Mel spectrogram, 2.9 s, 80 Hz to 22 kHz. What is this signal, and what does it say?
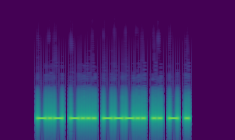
Morse code, heard as a keyed tone, about 34 wpm, 700 Hz. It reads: KB8ITE
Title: USA Call Signs Repeated 2x 35wpm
